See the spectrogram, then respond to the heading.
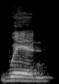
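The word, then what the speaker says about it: Nguyen: bubble here this little tiny bubble yeah it's pronounced win so it's it's Julie win that's how allegedly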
